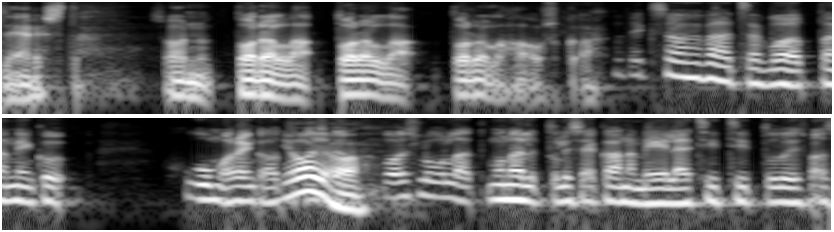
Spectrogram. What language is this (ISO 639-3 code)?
fin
